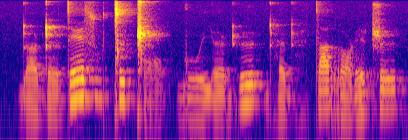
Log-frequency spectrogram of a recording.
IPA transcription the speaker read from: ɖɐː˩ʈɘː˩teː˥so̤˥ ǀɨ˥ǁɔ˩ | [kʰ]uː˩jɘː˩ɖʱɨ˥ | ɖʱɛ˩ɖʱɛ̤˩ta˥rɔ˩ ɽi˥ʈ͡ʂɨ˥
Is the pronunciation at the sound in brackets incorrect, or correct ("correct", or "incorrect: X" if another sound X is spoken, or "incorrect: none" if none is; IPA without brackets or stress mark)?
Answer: incorrect: ɡ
